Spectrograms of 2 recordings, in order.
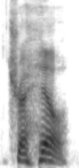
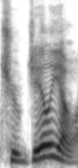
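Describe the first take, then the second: First: The name ends without a final O sound. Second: The name ends with a final O sound.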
